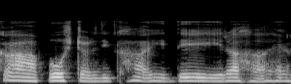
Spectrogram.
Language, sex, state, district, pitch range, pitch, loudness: Hindi, female, Madhya Pradesh, Umaria, 150-165 Hz, 160 Hz, -17 LUFS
